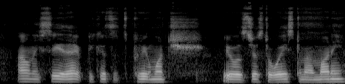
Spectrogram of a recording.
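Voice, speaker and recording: It is a plain, everyday voice. Delivery moves at a moderate pace. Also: man. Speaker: car enthusiast vlogger. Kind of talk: casual vlog walkthrough. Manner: casual, filler-heavy.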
